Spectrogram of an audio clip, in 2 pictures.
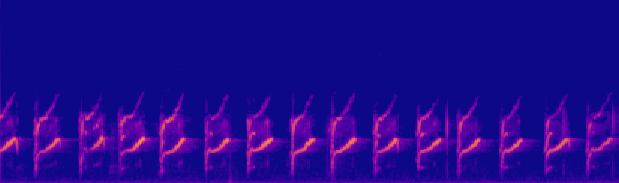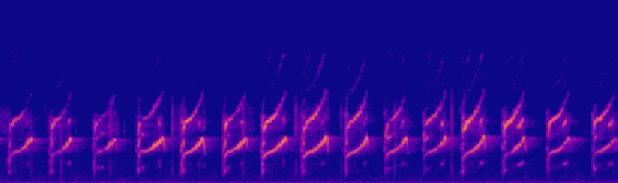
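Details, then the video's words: Steady string of high, thin munia chick chirps, evenly spaced around three and a half per second, over a quiet background. "suara anakan burung emprit"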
